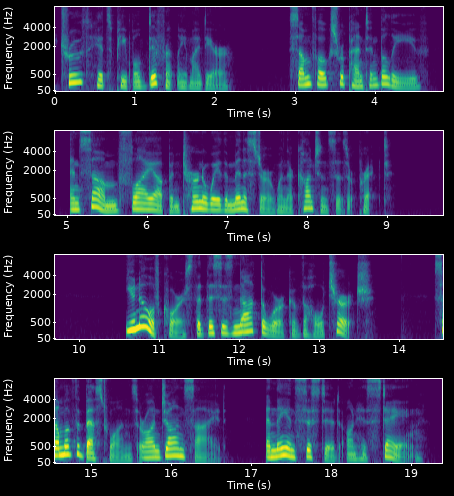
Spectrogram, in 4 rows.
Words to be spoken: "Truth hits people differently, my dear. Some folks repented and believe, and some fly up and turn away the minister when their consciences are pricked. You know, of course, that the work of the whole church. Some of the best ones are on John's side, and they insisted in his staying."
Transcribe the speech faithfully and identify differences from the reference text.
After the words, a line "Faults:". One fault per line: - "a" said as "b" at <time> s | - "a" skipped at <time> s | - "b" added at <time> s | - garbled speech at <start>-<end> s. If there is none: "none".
"Truth hits people differently, my dear. Some folks repent and believe, and some fly up and turn away the minister when their consciences are pricked. You know, of course, that this is not the work of the whole church. Some of the best ones are on John's side, and they insisted on his staying."
Faults:
- "repented" said as "repent" at 3.6 s
- "this is not" added at 11.6 s
- "in" said as "on" at 18.2 s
